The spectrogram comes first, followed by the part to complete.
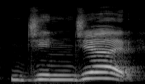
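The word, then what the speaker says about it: ginger: एन जी आई आर जिंजर जी के बाद क्या है आई है तो जी का उच्चारण क्या होगा जे हो जाएगा जिंजर यानी की अदरक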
